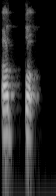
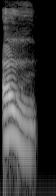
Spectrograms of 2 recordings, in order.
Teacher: ستجد أن الطاء ينعدم معها النفس، والذال يخرج معها شيء يسير جدا من النفس، والسبب أن الذال يجري معها الصوت، أي فيها رخاوة، وجريان الصوت يحتاج لشيء من النفس القليل لدفعه.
